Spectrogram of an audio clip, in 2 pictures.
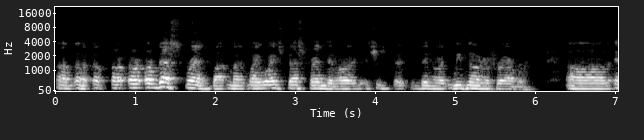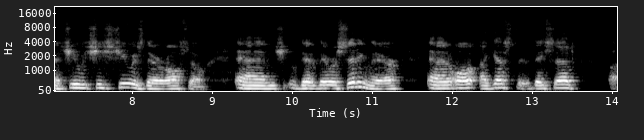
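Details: Aphasia after stroke, present about eight years, in an adult male survivor (older father of an adult son).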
